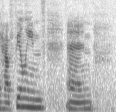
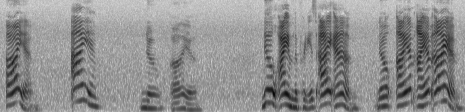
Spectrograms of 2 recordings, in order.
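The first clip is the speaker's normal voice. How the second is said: loud competing cries, voices piling up; a crowd of cats all claiming the prize; cats crying out; 4 semitones higher, 19 dB louder than usual. Acted. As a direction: shout over each other like squabbling cats. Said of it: "cried hundreds of cats".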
